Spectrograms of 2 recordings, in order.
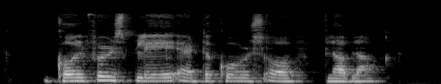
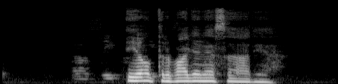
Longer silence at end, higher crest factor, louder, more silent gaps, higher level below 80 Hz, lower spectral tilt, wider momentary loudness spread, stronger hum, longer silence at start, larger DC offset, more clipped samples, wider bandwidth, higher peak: about the same, 0.55 s vs 0.65 s; about the same, 18 dB vs 16 dB; second, -24 LUFS vs -16 LUFS; neither; second, -64 dBFS vs -54 dBFS; second, -5.5 dB/octave vs -8 dB/octave; second, 12 LU vs 15 LU; neither; second, 0.45 s vs 0.8 s; neither; neither; second, 11.5 kHz vs 14.5 kHz; second, -6 dBFS vs -2 dBFS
